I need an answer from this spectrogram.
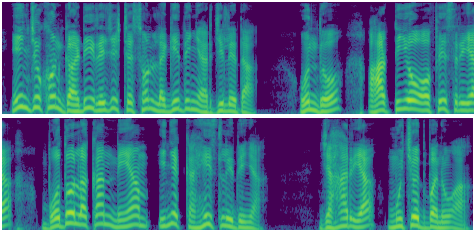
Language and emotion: Santali, angry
